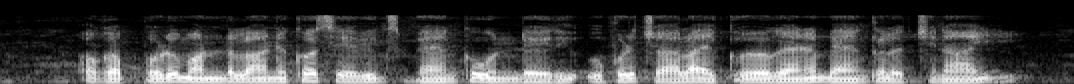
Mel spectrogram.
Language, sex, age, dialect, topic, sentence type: Telugu, male, 56-60, Utterandhra, banking, statement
